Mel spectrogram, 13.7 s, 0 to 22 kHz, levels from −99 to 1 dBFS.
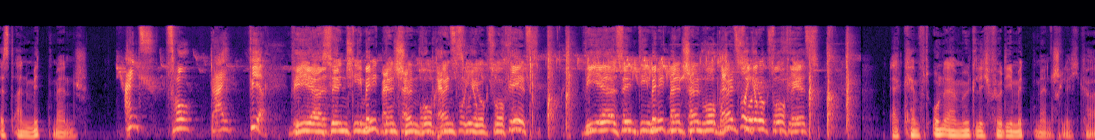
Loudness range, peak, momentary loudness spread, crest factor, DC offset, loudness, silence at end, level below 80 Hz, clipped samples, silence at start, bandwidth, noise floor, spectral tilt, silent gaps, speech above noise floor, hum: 5 LU; 0 dBFS; 13 LU; 18 dB; under 0.1%; -16 LUFS; 0 s; -38 dBFS; under 0.1%; 0 s; 11.5 kHz; -41 dBFS; -3.5 dB/octave; none; 23 dB; none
